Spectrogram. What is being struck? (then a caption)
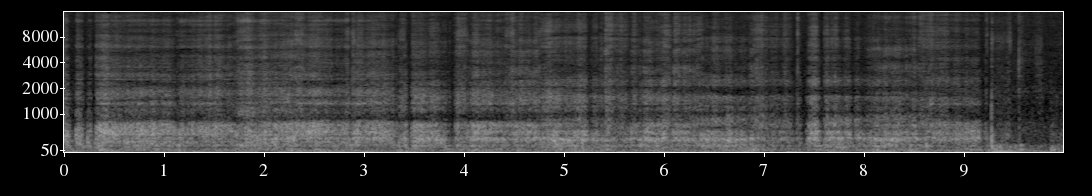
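Felt-tip marker on a paper sheet. A felt-tip marker held in the fingers is dragged across a flat white paper sheet resting on a solid table surface, drawing lines. A steady, dry scratching fills the clip, mostly in the low-mid range, with brief pauses where the marker lifts before the next stroke.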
